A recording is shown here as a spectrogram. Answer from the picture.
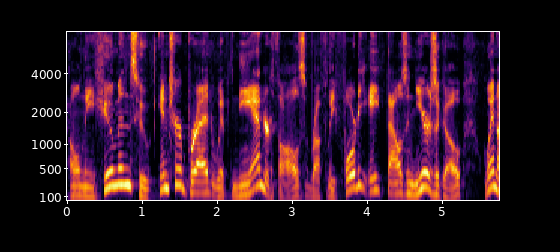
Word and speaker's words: Neanderthal: In English, we say Neanderthals.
